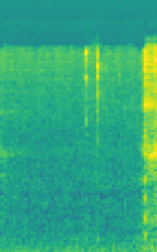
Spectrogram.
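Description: Near silence: room tone, with two faint clicks a little over a second in and a faint hiss coming up near the end.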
